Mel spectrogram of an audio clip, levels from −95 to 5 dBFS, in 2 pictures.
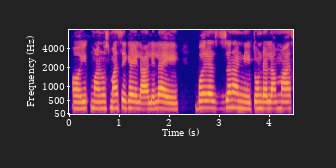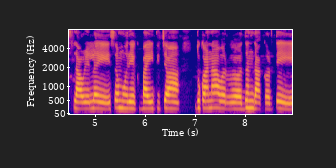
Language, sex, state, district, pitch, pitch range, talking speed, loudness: Marathi, female, Maharashtra, Dhule, 235 Hz, 225-245 Hz, 135 wpm, -15 LUFS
